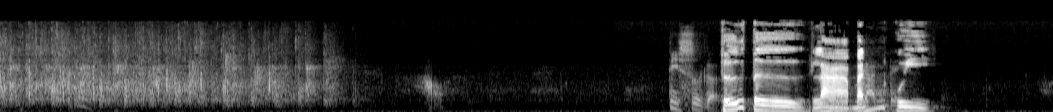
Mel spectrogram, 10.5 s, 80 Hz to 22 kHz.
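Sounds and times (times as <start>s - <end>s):
audience applause: 0.0s - 3.6s
speech: 6.7s - 9.4s.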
